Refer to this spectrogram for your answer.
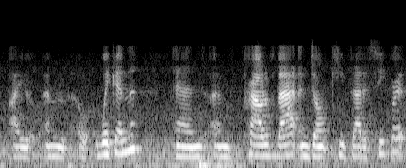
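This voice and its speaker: Audible room echo surrounds a woman speaking at a very deep, low pitch with ordinary pitch variation. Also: fairly slow pace. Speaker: voice teacher and holistic healer. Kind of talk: monologue to camera. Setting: studio. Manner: halting, with fillers.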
